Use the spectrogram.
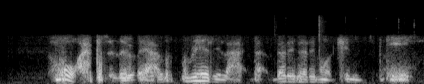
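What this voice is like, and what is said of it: Silly camp voice. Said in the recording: “a man doing a silly camp voice”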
